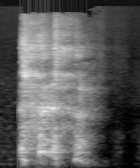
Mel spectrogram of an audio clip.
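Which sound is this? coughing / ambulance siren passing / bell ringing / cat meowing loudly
coughing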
